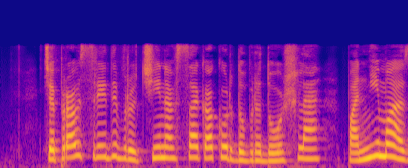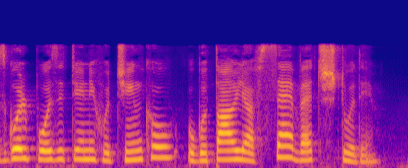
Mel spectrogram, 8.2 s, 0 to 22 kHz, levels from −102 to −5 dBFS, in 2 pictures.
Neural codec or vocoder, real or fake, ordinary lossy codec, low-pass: codec, 16 kHz, 2 kbps, X-Codec, WavLM features, trained on Multilingual LibriSpeech; fake; none; 7.2 kHz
